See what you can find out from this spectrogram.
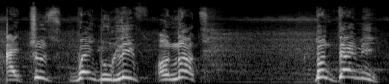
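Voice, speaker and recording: An actor playing a possessive, hot-tempered young boyfriend who makes aggressive, repeated demands in a melodramatic film. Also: male voice, very high voice, lively intonation, slow, a bit bright, a little hiss or hum, heavily acted. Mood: threatening.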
